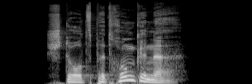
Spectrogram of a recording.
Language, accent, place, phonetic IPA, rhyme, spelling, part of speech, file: German, Germany, Berlin, [ˈʃtʊʁt͡sbəˈtʁʊŋkənə], -ʊŋkənə, sturzbetrunkene, adjective, De-sturzbetrunkene.ogg
- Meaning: inflection of sturzbetrunken: 1. strong/mixed nominative/accusative feminine singular 2. strong nominative/accusative plural 3. weak nominative all-gender singular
